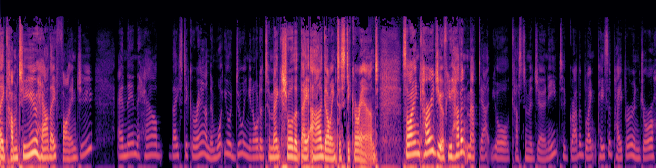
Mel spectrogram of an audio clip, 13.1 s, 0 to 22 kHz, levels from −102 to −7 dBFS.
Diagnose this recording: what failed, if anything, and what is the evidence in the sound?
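The gain stage is stepping the level instead of ramping it, so you get zipper noise. From 0.74 to 1.67 s the speech drops by roughly 25 dB, at about ten steps a second. From 5.02 to 5.57 s it climbs back by roughly 25 dB, and from 9.20 to 9.66 s it drops again, both at around fifteen steps a second. Each step is 3 dB with no smoothing between steps, so every jump clicks and the clicks run together into a ticking zip over the fade.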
